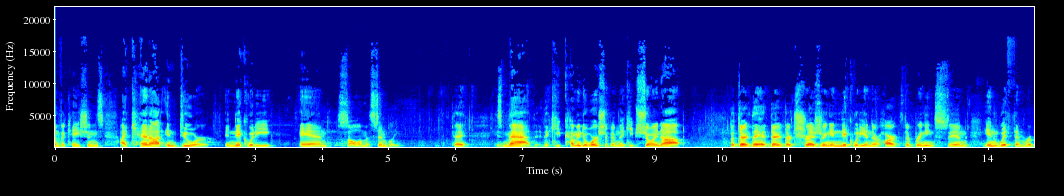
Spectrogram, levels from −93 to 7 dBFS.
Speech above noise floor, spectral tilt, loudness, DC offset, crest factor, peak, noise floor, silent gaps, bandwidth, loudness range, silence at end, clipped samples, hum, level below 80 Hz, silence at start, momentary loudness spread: 37 dB; -5.5 dB/octave; -21 LUFS; under 0.1%; 22 dB; 0 dBFS; -59 dBFS; none; 12 kHz; 7 LU; 0 s; under 0.1%; none; -80 dBFS; 0 s; 17 LU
